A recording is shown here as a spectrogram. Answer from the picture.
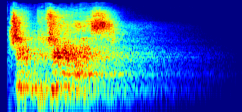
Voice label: Attack Sniper, en; Warframe; Corpus Amalgam Sniper

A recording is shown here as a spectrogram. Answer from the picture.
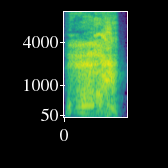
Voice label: Attack Effort, Battle; Warframe; Grineer Catbrow Handler; Battle Barks

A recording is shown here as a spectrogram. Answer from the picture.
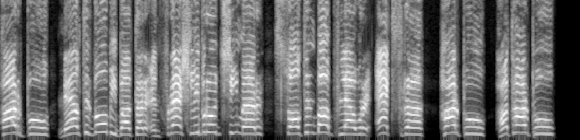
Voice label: Ost Fem en; Cetus

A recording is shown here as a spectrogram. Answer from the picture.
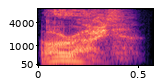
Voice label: Horse Start Adult, Dialog; Duviri

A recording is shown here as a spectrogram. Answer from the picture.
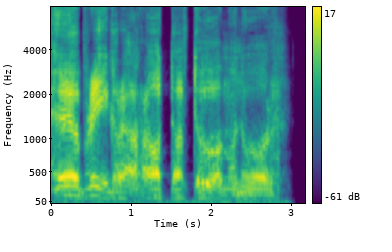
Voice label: Patrol, Male

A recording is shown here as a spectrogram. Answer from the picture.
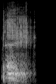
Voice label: Pain Grineer Ghoul Sarge, en; Grineer Ghoul Drill Sargeant; Battle Barks

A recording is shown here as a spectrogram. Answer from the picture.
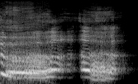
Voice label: Death Ranged, Battle Barks; Tau; Tau Dax

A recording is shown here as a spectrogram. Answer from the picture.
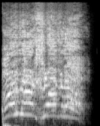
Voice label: Player Spotted Grineer Ghoul Sargeant, en; Grineer Ghoul Drill Sargeant; Battle Barks

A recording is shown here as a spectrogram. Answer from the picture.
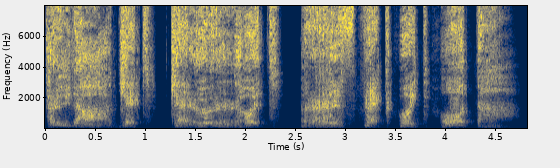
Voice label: Attack, Male

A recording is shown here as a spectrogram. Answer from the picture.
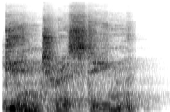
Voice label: Damage Low Chance, Barks Battle Soldier; Sinecure Soldier

